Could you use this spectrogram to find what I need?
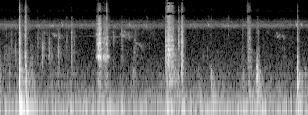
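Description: A small object is set down on a hard tabletop with a light knock.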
